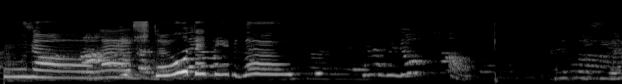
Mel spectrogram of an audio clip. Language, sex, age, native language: Icelandic, female, 11, Icelandic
